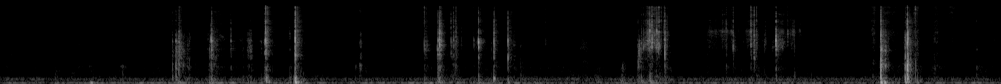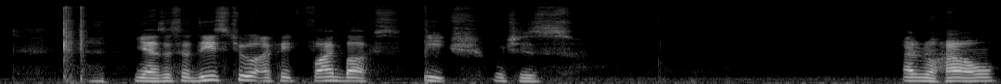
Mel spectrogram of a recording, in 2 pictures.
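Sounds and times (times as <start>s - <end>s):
plastic disc cases clicking: 4.2s - 5.2s, 6.3s - 8.0s
paper inserts rustling: 6.2s - 9.9s.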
